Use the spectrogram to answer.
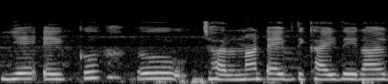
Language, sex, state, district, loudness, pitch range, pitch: Hindi, female, Bihar, East Champaran, -22 LUFS, 240-260 Hz, 245 Hz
